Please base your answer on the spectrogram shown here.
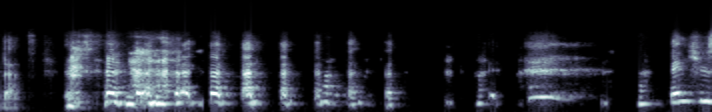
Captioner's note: laughs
